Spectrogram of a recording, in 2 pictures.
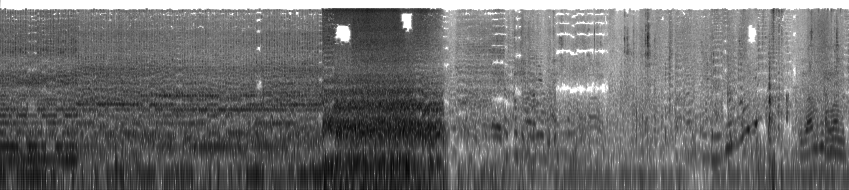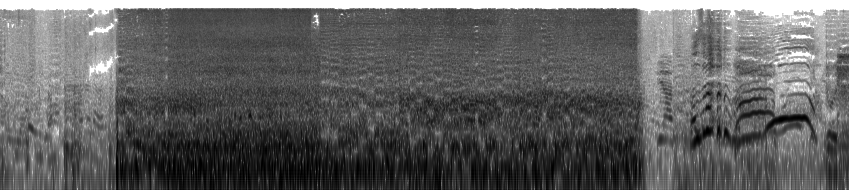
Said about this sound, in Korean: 지금 이 시끄러운 소리는 풍선에 바람을 넣는 소리입니다.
